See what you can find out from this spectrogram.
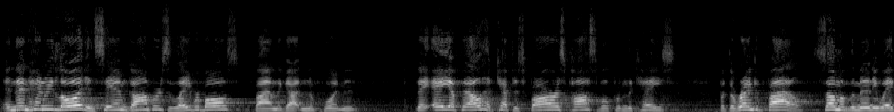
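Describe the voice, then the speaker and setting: A woman playing a condemned man's grieving wife, reflective and bitter, telling her story in an audio drama with measured regret. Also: a little high, pushed and bright. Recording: long hollow reverb.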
